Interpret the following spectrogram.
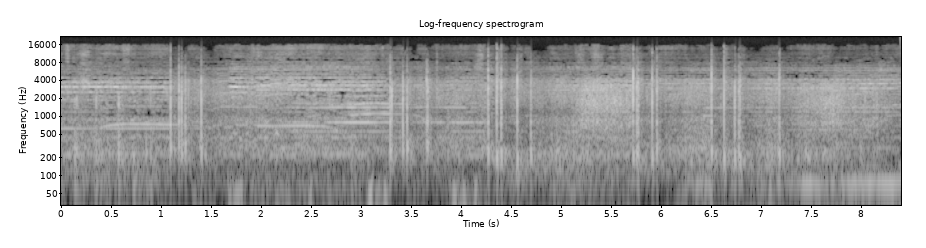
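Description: Fireworks shells bursting with sharp bangs at irregular intervals, over music played for the pyrotechnic show.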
